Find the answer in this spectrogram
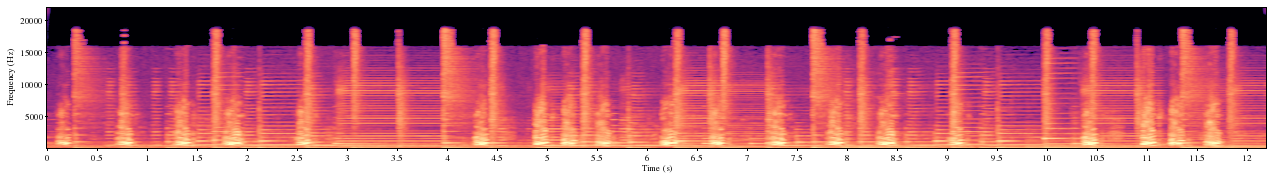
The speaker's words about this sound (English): Snowball starts to bark at Cole. He doesn't like cats.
